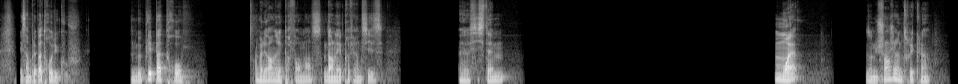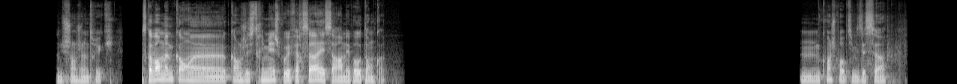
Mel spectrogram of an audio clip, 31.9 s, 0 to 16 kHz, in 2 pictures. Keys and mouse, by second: 1.4-5.6 drag, 19.1-25.3 middle drag, 26.9 click, 27.5-28.5 middle drag, 29.6-31.3 drag, 31.8-31.9 middle drag.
